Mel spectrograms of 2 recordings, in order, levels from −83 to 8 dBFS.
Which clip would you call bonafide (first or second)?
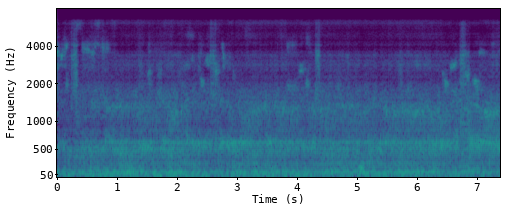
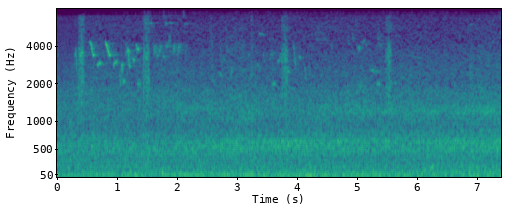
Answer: second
